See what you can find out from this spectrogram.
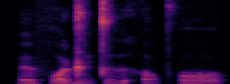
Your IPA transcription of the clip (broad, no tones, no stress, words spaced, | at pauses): øfo ɖytɯho pʰo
